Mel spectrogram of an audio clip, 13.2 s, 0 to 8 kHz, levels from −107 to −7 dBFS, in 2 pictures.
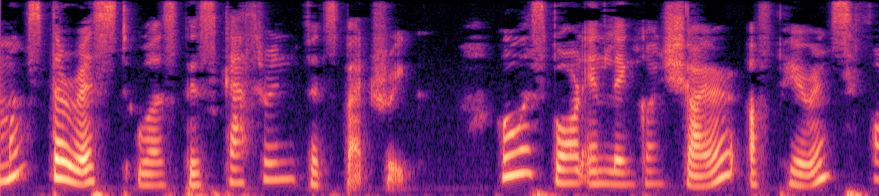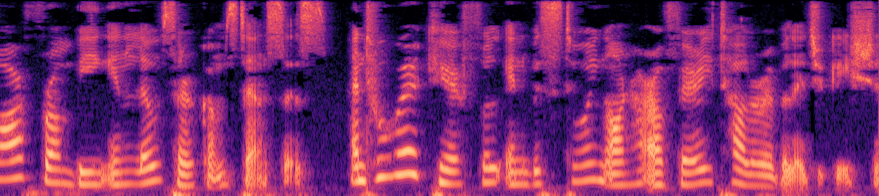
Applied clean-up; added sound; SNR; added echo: none; none; none; none.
